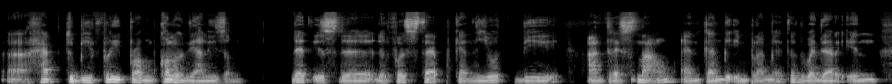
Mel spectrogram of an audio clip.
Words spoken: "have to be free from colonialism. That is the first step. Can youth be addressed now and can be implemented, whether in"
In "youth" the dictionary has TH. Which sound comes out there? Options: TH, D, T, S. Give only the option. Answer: T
